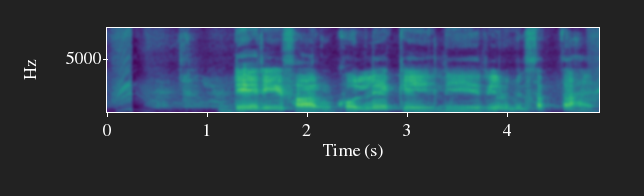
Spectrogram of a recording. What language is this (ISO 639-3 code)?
hin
